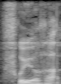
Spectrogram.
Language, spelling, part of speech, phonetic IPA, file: German, frühere, adjective, [ˈfʁyːəʁə], De-frühere.ogg
- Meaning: inflection of früh: 1. strong/mixed nominative/accusative feminine singular comparative degree 2. strong nominative/accusative plural comparative degree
